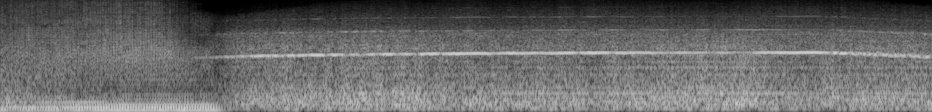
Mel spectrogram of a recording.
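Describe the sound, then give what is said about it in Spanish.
Powerful gunboat engines roar loudly and continuously as the gunboats change course. A deep rumbling drone shifts after a second into a broader, rushing growl with a steady whine over it. No one speaks. “Las lanchas cañoneras viran de rumbo.”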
